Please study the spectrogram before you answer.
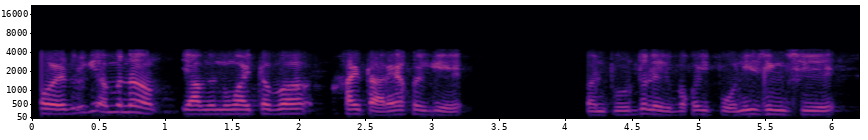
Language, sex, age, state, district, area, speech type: Manipuri, male, 60+, Manipur, Imphal East, rural, conversation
